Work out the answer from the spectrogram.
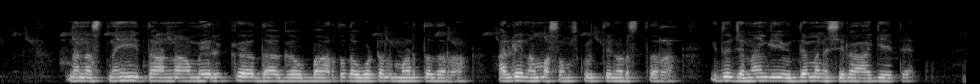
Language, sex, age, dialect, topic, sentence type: Kannada, male, 18-24, Central, banking, statement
